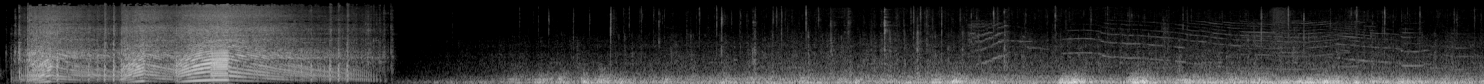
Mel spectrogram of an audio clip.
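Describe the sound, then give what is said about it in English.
A Halloween thunderstorm sound effect: a sharp, sweeping electric crackle of lightning for a few seconds, then steady heavy rain with deep, rolling thunder rumbling loudly throughout. “Lightning crackle, lightning crackle, thunder.”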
